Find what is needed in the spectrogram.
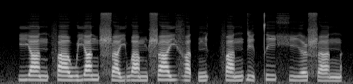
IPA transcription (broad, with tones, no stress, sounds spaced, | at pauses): j a˨˩ n f aː˨˩ w j a˧ n ʂ a˨˩˨ j w a˨˩ m ʂ aː˧ j v a˨˩ t̚ ɲ ə˨˩ k̚ f a˨˩˦ n ɗ i˨˩˨ t̪ i˧ x i˨˩˦ ə̯ ʂ a˨˩ n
